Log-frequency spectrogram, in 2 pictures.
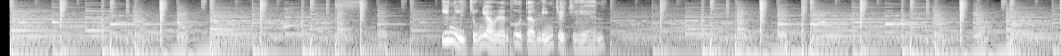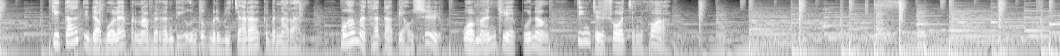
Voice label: Mandarin; Kata Bijak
